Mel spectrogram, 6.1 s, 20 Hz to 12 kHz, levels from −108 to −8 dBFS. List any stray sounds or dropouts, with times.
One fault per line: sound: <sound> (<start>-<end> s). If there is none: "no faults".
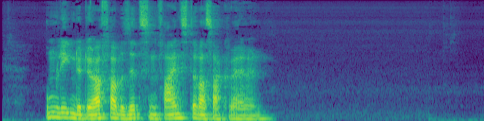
no faults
